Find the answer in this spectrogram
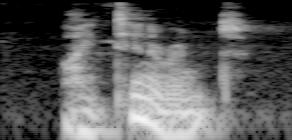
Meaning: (adjective) Habitually travelling from place to place; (noun) 1. One who travels from place to place 2. A member of the Travelling Community, whether settled or not
- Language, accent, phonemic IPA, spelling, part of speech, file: English, Southern England, /aɪˈtɪnɚənt/, itinerant, adjective / noun, LL-Q1860 (eng)-itinerant.wav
